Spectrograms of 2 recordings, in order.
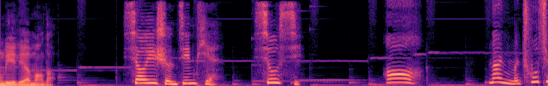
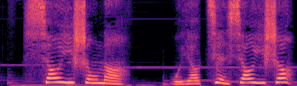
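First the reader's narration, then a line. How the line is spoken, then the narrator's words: Frowning woman, displeased. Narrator (Chinese): 一个叫赵红的女病人皱起眉头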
